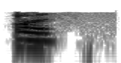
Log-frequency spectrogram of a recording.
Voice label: Police Dispatch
